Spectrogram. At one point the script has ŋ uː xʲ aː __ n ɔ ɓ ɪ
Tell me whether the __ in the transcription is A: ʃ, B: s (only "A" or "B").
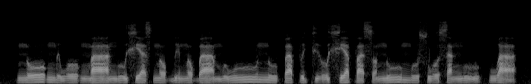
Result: B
